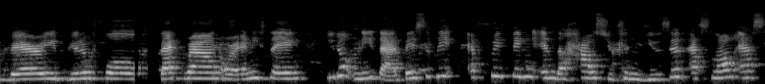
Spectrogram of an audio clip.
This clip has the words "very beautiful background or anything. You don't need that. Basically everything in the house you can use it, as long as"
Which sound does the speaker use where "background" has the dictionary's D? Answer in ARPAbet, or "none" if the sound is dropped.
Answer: D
